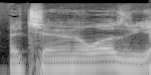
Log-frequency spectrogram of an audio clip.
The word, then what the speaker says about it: Uchenna Nwosu: Anyways, the Patriots at 63, Uchenna Nwosu from USC. Did I say that right? – Uchenna Nwosu, yeah.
